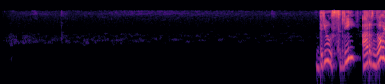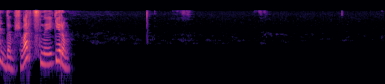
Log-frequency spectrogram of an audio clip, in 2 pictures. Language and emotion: Russian, positive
